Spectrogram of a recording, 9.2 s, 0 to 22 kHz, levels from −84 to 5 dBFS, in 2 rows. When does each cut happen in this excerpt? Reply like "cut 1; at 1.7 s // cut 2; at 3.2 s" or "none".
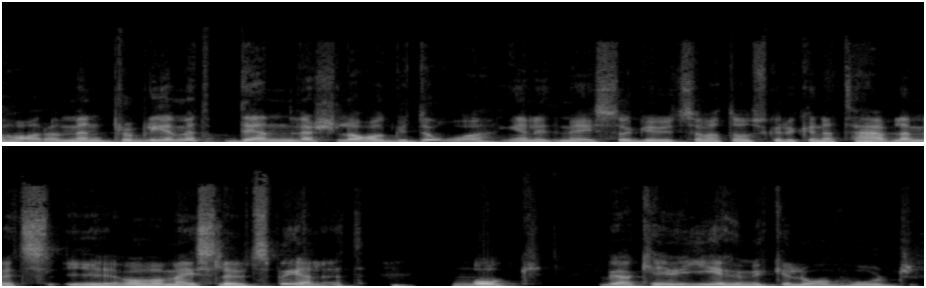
cut 1; at 1.0 s // cut 2; at 7.6 s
